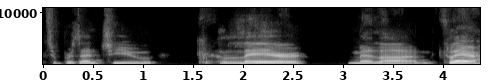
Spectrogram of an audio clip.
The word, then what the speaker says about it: Millane: thank you so much my surname Milan perfect okay good I've been practicing because the way the way her last name is spelled uh I would pronounce it melane but I've been practicing my you know I've been practicing for this so yeah okay perfect I'm glad I was able to pronounce it correctly how do you do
